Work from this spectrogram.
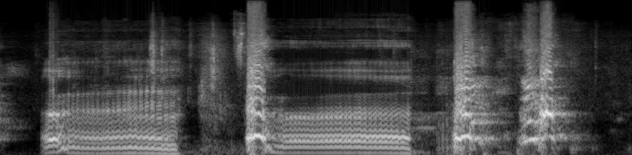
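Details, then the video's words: Dog from a recording of dogs barking fiercely at strangers and puppies barking at familiar people; two long, steady, drawn-out whining tones, each about a second, broken by short sharp barks near the end. "Sounds of DOGS and PUPPIES barking"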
